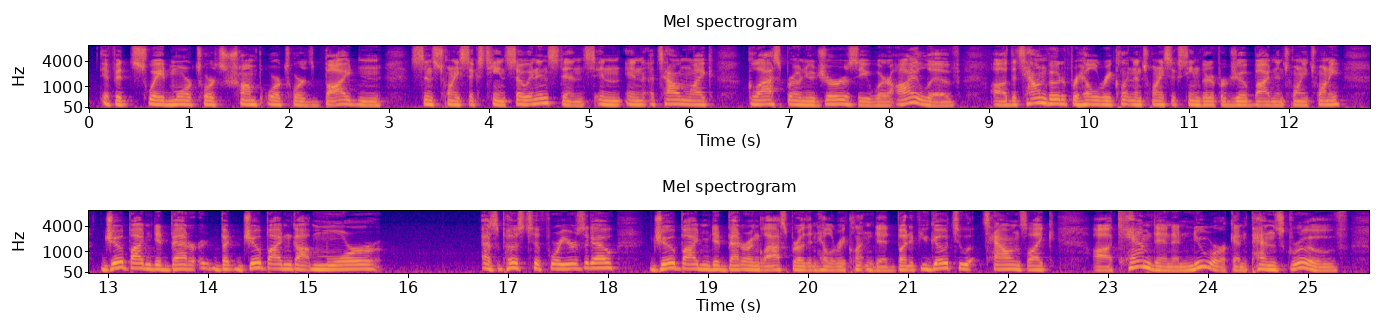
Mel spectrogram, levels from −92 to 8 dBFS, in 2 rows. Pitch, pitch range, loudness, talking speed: 140 Hz, 125-155 Hz, -21 LUFS, 190 wpm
